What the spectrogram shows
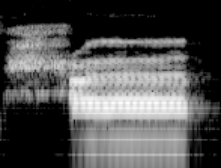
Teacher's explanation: ہا کو حلق سے ادا کرنا ہے اور ہا کو نرم انداز میں نکالنا ہے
